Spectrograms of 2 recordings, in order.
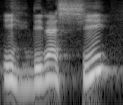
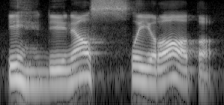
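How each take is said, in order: First: The s sound is pronounced as sh. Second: The s sound is a heavy, emphatic s. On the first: The speaker calls it wrong. "dengan huruf uh, shi" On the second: The speaker calls it right. "Huruf shad"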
